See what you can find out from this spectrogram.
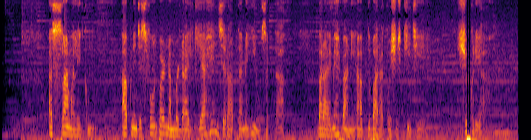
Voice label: urdu

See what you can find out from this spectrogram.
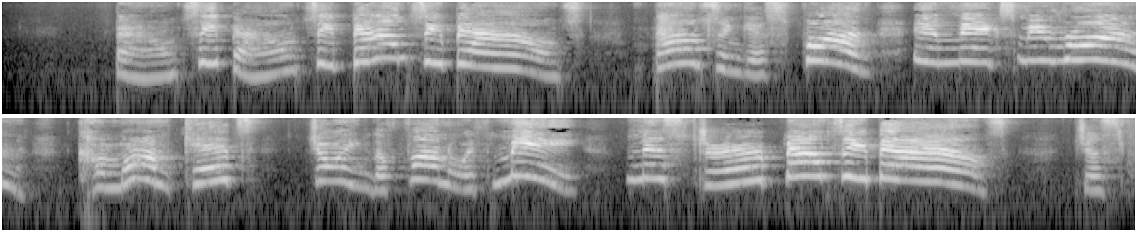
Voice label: cm toy

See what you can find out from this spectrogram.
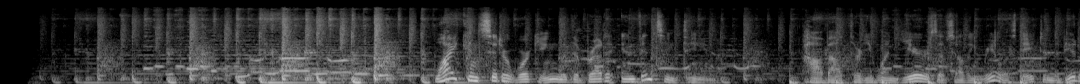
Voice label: soft

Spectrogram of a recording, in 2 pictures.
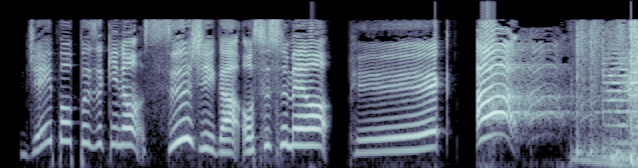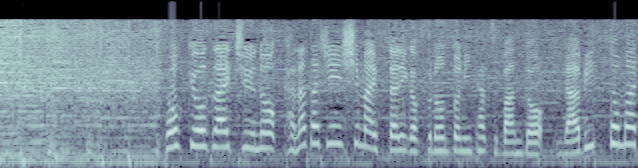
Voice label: japanese

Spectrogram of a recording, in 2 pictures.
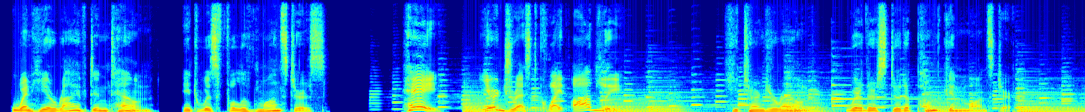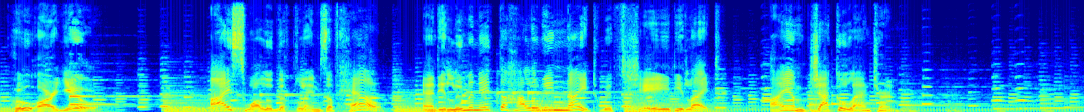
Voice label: story

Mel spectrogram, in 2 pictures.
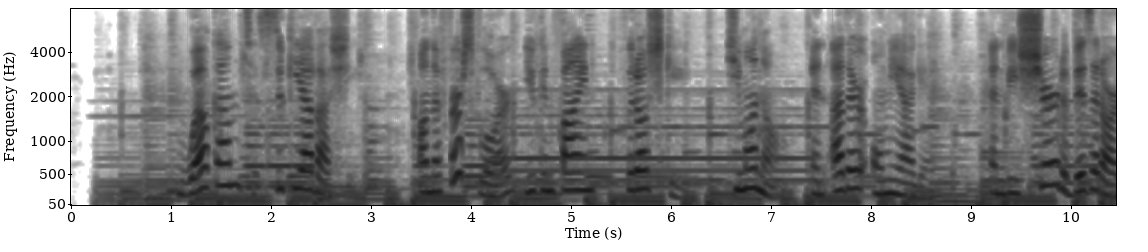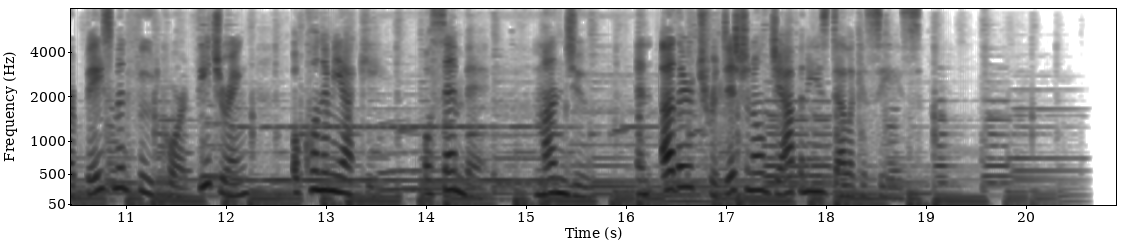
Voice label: narration

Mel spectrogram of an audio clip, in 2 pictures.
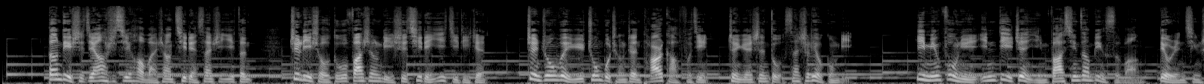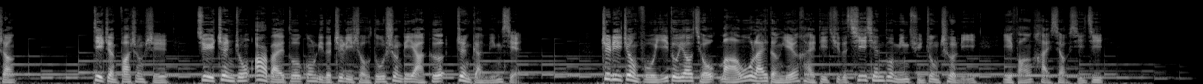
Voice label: news

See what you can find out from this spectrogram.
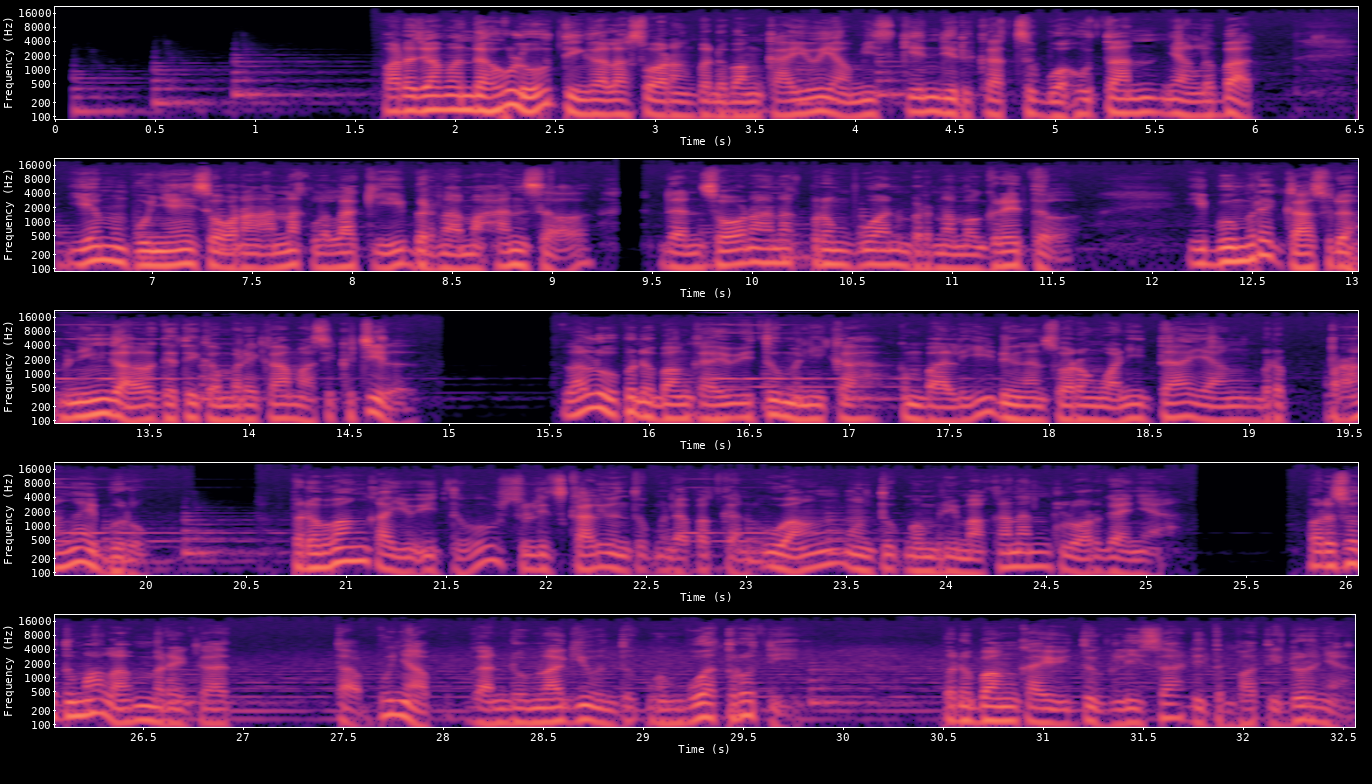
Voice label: story

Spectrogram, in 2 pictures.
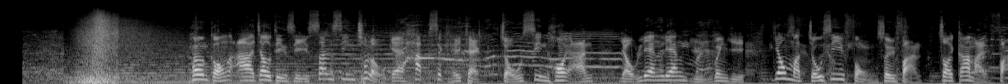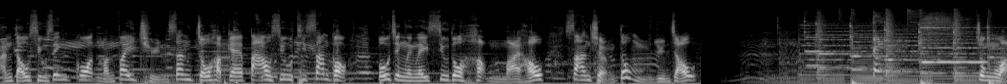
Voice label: TV PR

